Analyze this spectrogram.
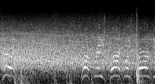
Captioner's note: audience cheering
